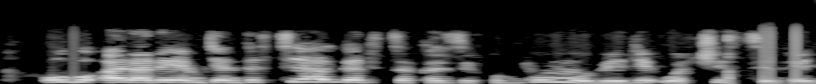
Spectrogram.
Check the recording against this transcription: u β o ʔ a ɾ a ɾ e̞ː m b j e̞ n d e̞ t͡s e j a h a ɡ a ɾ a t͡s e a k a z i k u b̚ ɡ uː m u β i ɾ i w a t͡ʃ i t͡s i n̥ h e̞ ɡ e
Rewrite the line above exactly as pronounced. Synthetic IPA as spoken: u β u ʔ a ɾ a ɾ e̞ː m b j e̞ n d e̞ t͡s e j a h a ɡ a ɾ i t͡s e a k a z i k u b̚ ɡ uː m u β i ɾ i w a t͡ʃ i t͡s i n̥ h e̞ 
